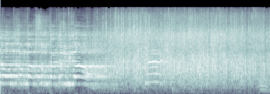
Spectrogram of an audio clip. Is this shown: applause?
yes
